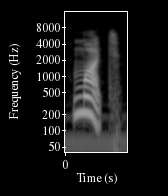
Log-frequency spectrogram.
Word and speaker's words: мать: Слово «мать» обозначает «mother». Слово «мат» обозначает «defeat in chess game». Разница в том, что в первом слове стоит мягкий знак, и «т» читается мягко.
